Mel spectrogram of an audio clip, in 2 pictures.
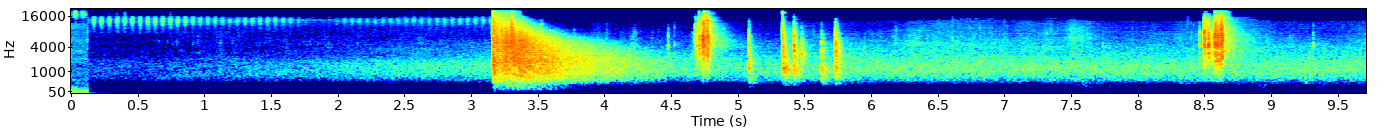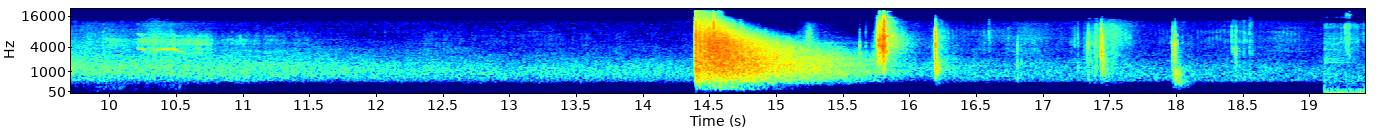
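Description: Two loud Remington 870 20 gauge shotgun blasts with turkey loads fired at targets 27 yards away at an outdoor range, each a sharp crack with a long decaying echo, followed by fainter clicks and clatter of the action.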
